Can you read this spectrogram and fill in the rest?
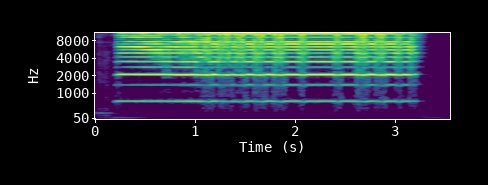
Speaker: And it gives you this oscillating beat where the Windsaver is being sucked in, and then the pressure takes it out again, and then it's sucked in again. And that's what you can hear there.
